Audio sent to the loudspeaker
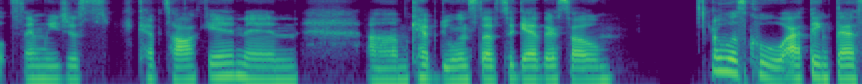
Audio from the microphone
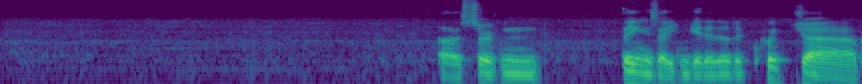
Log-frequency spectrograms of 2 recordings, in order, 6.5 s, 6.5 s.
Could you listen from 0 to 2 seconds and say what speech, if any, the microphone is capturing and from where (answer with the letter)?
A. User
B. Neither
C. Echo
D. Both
B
